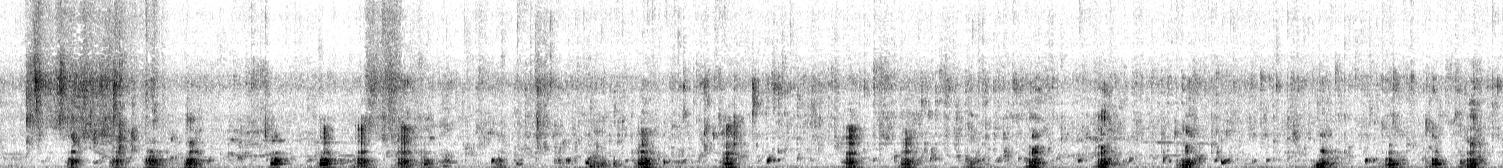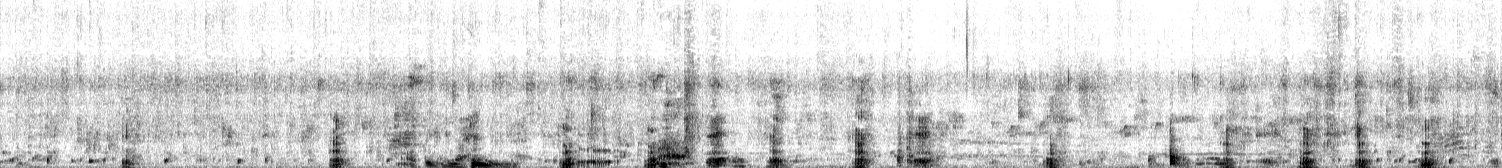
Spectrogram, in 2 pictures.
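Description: Sow in its pen making short, irregular grunts and eating noises, one or two a second. Water runs briefly into the trough at the start.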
